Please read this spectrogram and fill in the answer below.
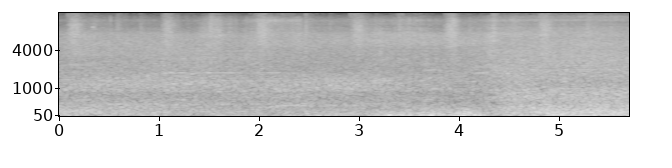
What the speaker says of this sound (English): I'm shouting because it's very loud down here with the waves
